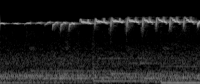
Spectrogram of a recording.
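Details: Common Firecrest, which sings later once the day is fully light, gives a very high, thin drawn-out note, then a quickening run of tiny sibilant notes climbing slightly, with a faint low hum behind.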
